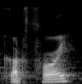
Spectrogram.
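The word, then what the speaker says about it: Godefroy: And then at that point, I might have it that the Dark Lord, Lord Wilfred Godfroy, that's how you pronounce it, he closes the Mist Borders, and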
